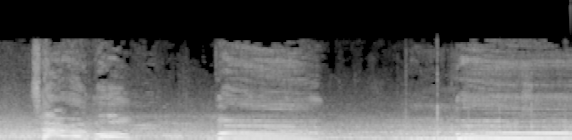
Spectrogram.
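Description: A nearby man shouting several long calls, each held and then dropping in pitch at the end, over the steady noise of a football stadium crowd.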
